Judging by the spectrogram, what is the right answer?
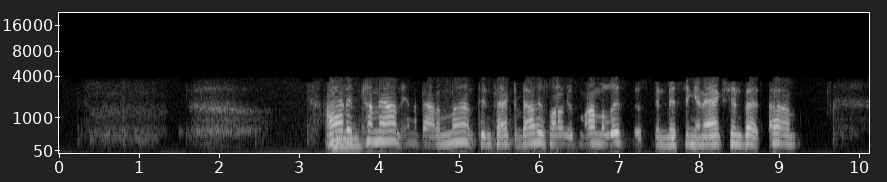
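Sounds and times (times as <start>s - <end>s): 
person taking one deep breath: 0.2s - 3.4s, 9.6s - 10.1s
speech: 3.3s - 9.3s.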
